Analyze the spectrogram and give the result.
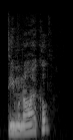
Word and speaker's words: Demoniacal: Demoniacal? – Demonical. – There's an A in it though. Demoniacal.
